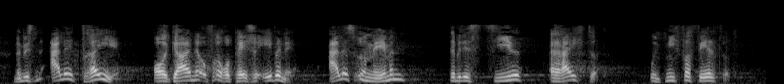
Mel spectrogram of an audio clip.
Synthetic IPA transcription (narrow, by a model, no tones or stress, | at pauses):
viɐnmʏsn̩ʔaləd̥ʁaɪ | ʔɔɐɡaːnəaʊfɔʏʁopʰɛːɪʃɐʔeːbənə̰ | ʔaləsundɐneːmən | d̥amɪt̚ast͡siːlʔɛɐʁaɪçtv̥ɪɐt | ʊntnɪçtfɛɐfeːltv̥ɪɐt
